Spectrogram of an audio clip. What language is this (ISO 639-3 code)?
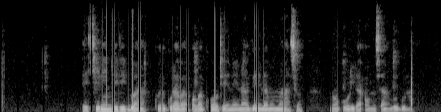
lug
